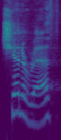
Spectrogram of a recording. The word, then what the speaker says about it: Kinnereth: In the Old Testament, the name was Kinnereth, or some pronounced it Chinnereth, perhaps depending on whether or not you say Sibboleth or Shibboleth.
